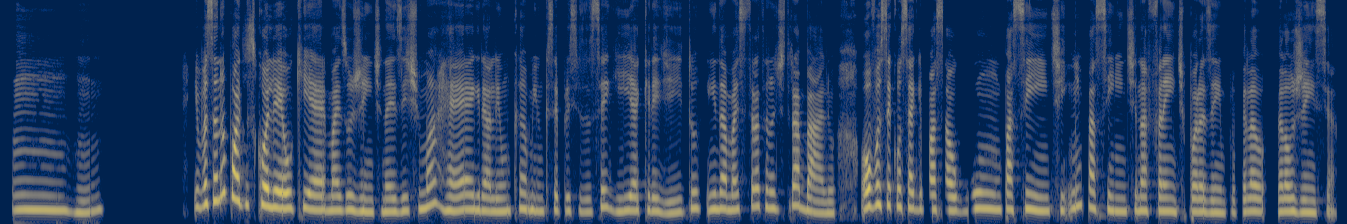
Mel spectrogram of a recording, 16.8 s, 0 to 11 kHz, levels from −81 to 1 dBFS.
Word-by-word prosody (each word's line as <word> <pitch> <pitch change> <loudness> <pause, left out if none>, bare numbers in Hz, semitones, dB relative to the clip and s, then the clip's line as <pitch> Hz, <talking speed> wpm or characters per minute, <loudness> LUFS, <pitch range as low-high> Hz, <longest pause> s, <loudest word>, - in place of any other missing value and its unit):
Uhum. 210 -3 -2 1.1
E 255 - -3
você 300 +6 +4
não 460 +5 +2
pode 365 -9 +6
escolher 260 -5 +6
o 235 0 +6
que 235 +1 -1
é 210 -1 +3
mais 210 0 0
urgente, 190 -3 -1
né, 185 0 0
existe 200 +4 -3
uma 270 +6 +1
regra 210 -3 +1
ali, 190 0 0
um 195 +1 -1
caminho 210 -2 -2
que - - -16
você 210 - -3
precisa 195 -2 -8
seguir, 205 -2 -2
acredito, 195 +2 -3
ainda 225 +1 +2
mais 215 +1 -1
se 220 - -14
tratando 260 -2 -1
de 220 - -7
trabalho. 190 -11 0 0.3
Ou 245 +3 +8
você 285 0 +2
consegue 240 -4 0
passar 220 -1 -1
algum 220 +3 0
paciente 215 -2 -1
impaciente 220 -6 -2
na 205 -1 +1
frente, 195 -1 -2
por 190 0 0
exemplo, 175 -1 -3
pela 190 +1 -1
pela 190 0 +1
urgência? 180 0 -2
210 Hz, 155 wpm, -23 LUFS, 190-230 Hz, 1.1 s, Ou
